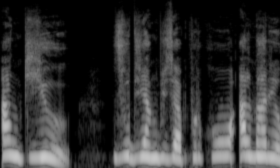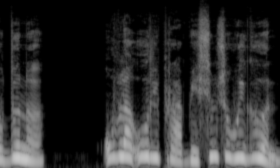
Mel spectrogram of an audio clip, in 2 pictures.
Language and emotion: Bodo, fearful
